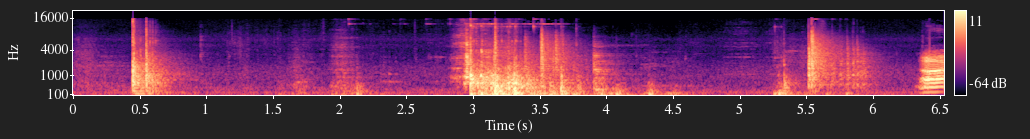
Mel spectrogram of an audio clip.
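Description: Clanks and knocks of a custom-fabricated motor mount being worked loose and pulled off the frame rail beside the engine. There is a sharp knock about half a second in, a longer metallic clatter of several strikes around three seconds in (the loudest), and two quick knocks near the end.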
